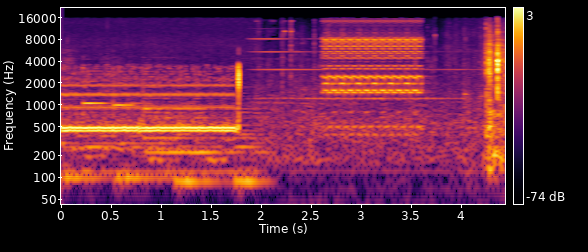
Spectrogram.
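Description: A telephone call ringing through: a steady ringback tone for about two seconds, then a desk telephone's electronic ringer trilling for about a second before it is picked up.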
